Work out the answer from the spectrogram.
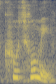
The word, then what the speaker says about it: Kuthumi: Kuthumi can pronounce Kutumi.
